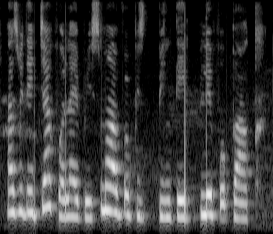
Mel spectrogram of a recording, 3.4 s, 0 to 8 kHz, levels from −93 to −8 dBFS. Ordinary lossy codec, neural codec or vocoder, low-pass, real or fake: none; none; none; real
